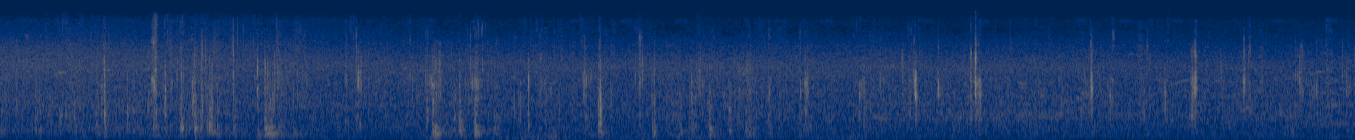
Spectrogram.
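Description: A goat chews a tomato with wet, crunchy bites close by.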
